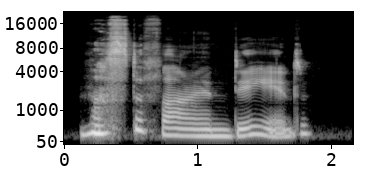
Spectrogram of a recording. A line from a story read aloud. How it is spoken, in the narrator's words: she murmurs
